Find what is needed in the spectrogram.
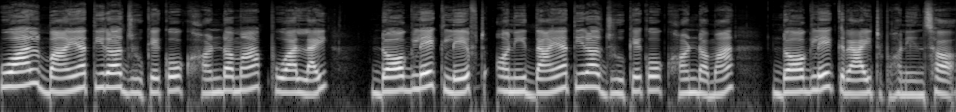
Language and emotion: Nepali, neutral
